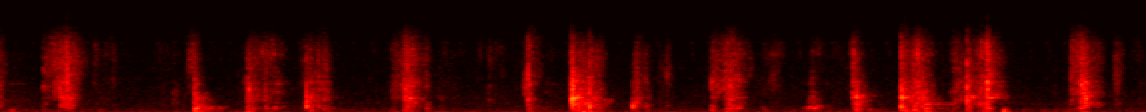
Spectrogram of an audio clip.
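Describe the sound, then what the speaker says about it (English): A deck of tarot cards being shuffled by hand, a rapid series of soft papery riffles and slaps repeating roughly every half second, close and fairly quiet. "I'll give a few more shuffles"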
